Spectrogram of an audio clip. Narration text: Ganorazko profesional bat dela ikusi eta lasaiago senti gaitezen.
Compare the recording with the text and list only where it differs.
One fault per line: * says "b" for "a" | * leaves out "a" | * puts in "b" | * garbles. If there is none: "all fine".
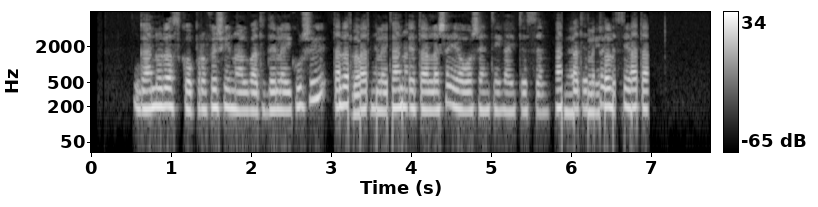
* garbles
* garbles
